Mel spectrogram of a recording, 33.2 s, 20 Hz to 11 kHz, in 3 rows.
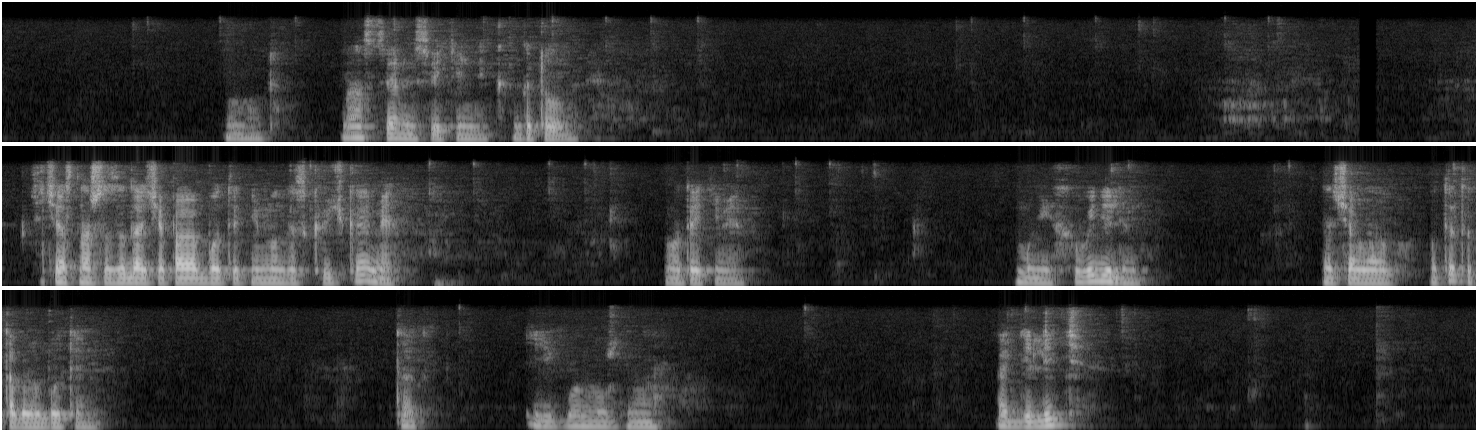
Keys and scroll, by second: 3.7 ctrl+z, 17.5 Tab, 30.5 Tab, 32.6 F9.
